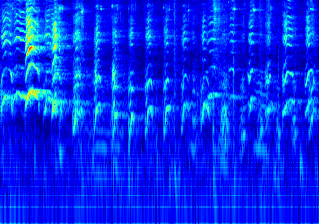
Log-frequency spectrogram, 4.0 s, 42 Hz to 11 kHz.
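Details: Litter of 28-day-old Weimaraner puppies piled up after breakfast, letting out a quick run of high, bending whines and short yips. Several voices overlap in an uneven stream, with one sharper squeal near the start.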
